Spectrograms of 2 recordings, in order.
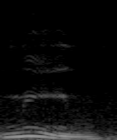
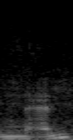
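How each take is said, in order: First: The vowel is long, as in 'seen'. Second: The vowel is short, as in 'pen'. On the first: This is the local Peterborough form. "Peterborough pronouncing it" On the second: This is the local Northampton form. "Northampton usually pronouncing it"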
